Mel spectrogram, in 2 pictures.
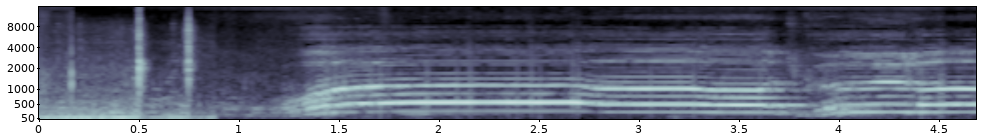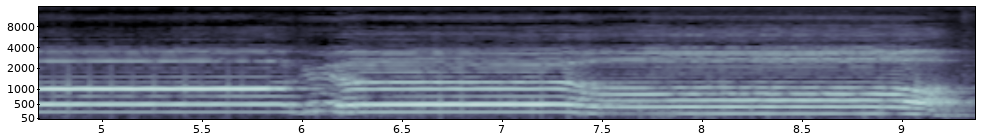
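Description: A group of men sings together in harmony.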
